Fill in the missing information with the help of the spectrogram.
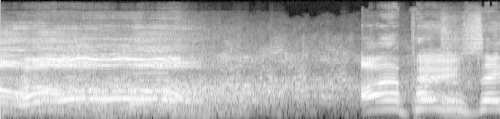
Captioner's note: audience gasps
